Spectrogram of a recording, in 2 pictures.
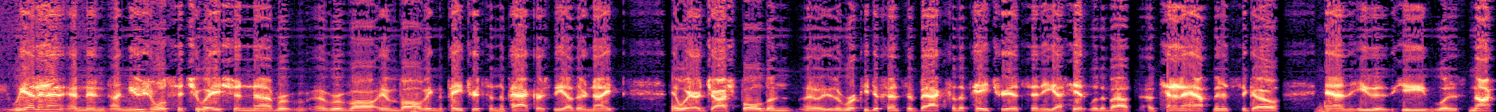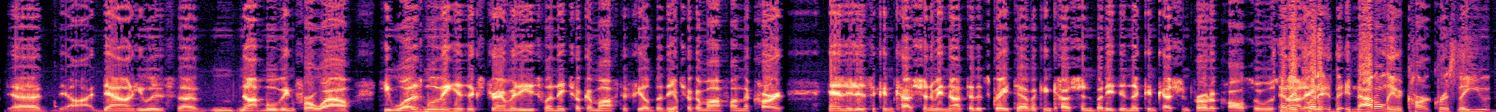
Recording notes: take your live calls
